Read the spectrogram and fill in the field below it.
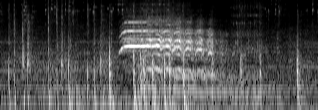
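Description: Horse hooves clop on wooden planks.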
